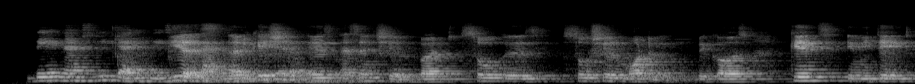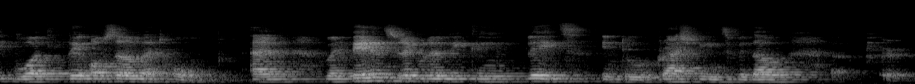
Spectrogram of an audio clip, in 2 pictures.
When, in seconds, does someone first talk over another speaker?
1.7 s

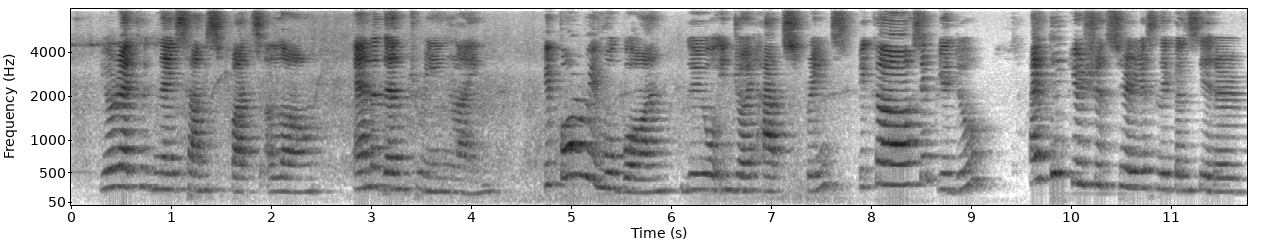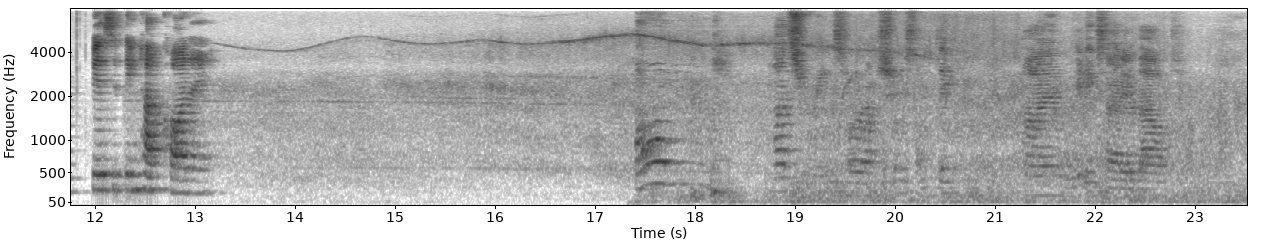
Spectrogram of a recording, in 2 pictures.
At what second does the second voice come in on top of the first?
none

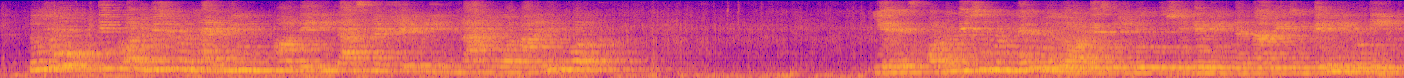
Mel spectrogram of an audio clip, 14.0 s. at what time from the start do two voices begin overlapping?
none

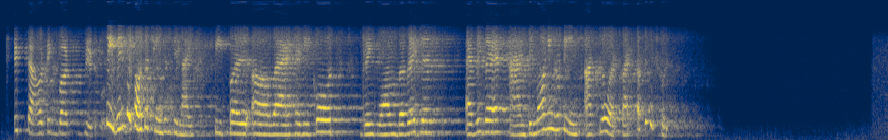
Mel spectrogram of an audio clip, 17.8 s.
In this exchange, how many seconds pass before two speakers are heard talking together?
none

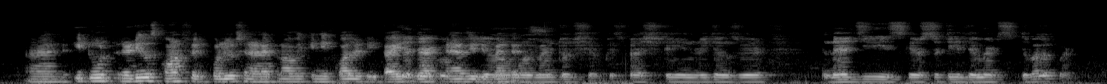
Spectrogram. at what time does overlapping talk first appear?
3.9 s

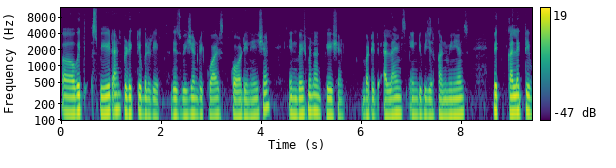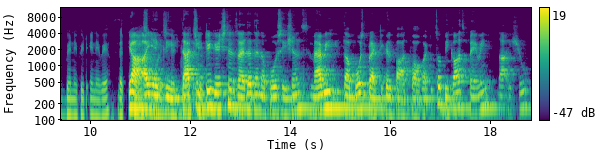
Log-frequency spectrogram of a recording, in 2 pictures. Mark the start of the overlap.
10.8 s

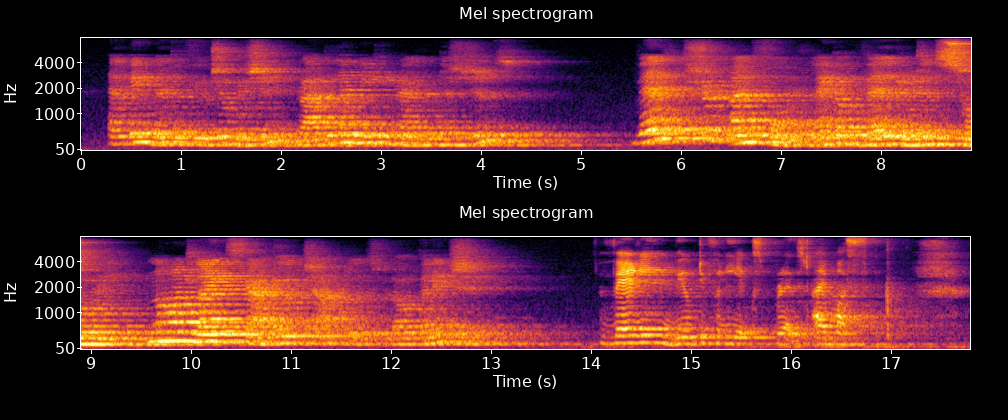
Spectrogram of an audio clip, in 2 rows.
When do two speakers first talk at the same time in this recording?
none

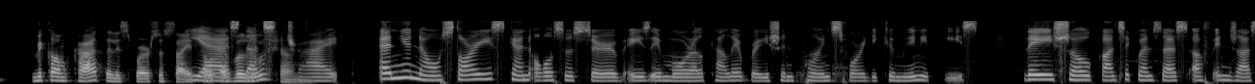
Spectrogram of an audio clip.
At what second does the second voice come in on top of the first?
1.8 s

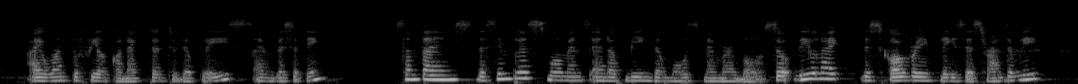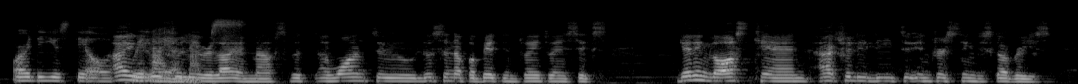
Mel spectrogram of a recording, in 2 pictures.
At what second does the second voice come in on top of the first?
11.9 s

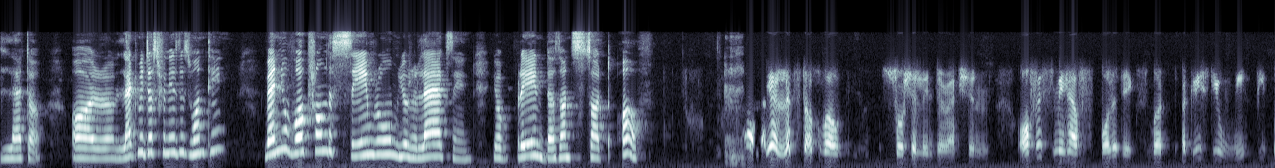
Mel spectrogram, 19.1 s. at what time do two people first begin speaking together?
none

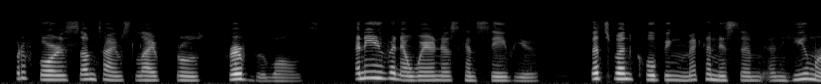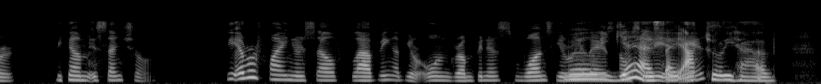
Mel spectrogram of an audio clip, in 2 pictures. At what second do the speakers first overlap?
13.8 s

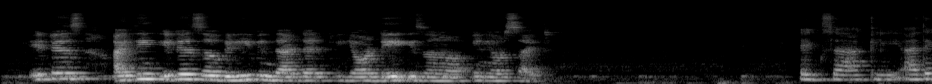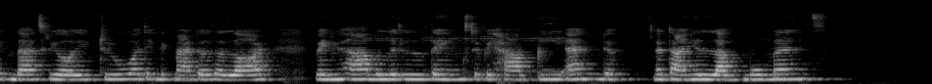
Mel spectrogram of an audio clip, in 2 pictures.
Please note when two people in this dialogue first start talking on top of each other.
none

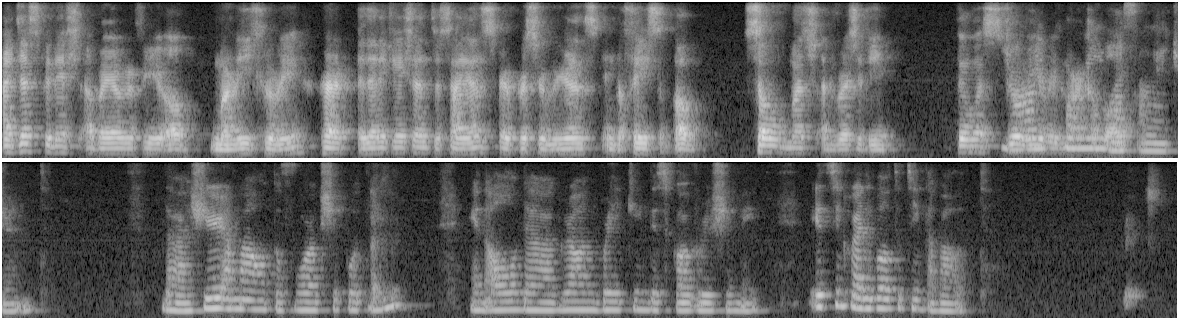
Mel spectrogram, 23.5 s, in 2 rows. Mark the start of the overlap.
10.0 s

